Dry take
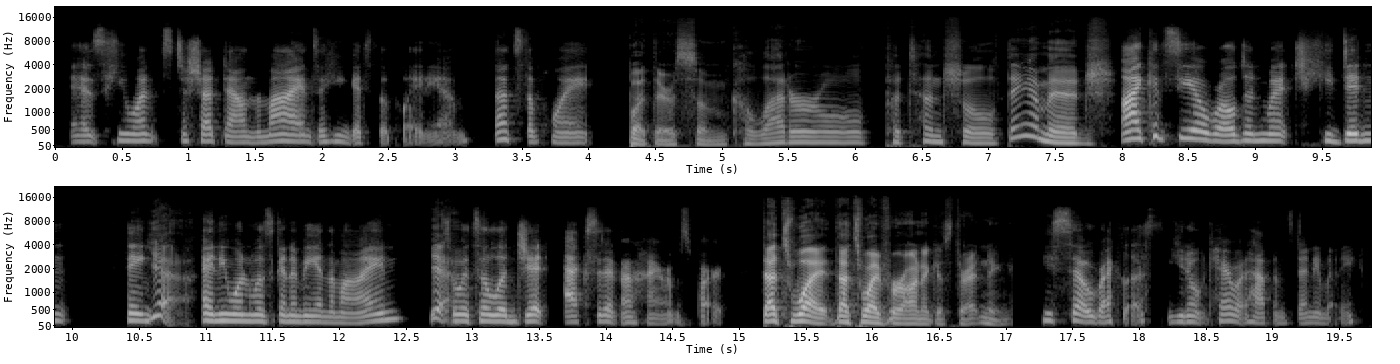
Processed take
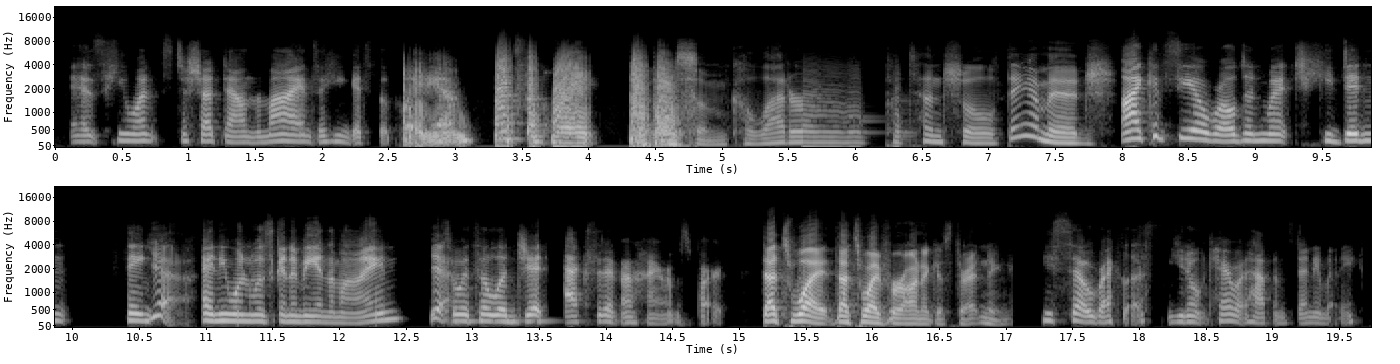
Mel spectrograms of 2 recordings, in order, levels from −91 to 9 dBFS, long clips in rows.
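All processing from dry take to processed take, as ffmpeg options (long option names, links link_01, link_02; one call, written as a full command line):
ffmpeg -i in.wav -filter_complex "[0:a]asettb=1/sr,asplit=3[link_01][link_02][link_03];[link_01]atrim=end=2.594[link_04];[link_02]atrim=start=2.59:end=4.82,asetpts=PTS-STARTPTS,afade=type=in:duration=0.004:curve=qsin,afade=type=out:start_time=2.226:duration=0.004:curve=qsin,lowpass=frequency=1000:poles=1,aeval=exprs='0.0944*sin(PI/2*7.08*val(0)/0.0944)':channel_layout=same,asplit=2[link_05][link_06];[link_06]adelay=35,volume=-12dB[link_07];[link_05][link_07]amix=inputs=2:normalize=0,atrim=end_sample=98343[link_08];[link_03]atrim=start=4.816[link_09];[link_04][link_08]acrossfade=duration=0.004:curve1=hsin:curve2=qsin[link_10];[link_10][link_09]acrossfade=duration=0.004:curve1=qsin:curve2=hsin,asettb=1/sr,asplit=3[link_11][link_12][link_13];[link_11]atrim=end=5.614[link_14];[link_12]atrim=start=5.61:end=6.47,asetpts=PTS-STARTPTS,afade=type=in:duration=0.004:curve=qsin,afade=type=out:start_time=0.856:duration=0.004:curve=qsin,equalizer=frequency=2100:width=1.6:gain=-10,bandreject=frequency=107.7:width_type=h:width=4,bandreject=frequency=215.4:width_type=h:width=4,bandreject=frequency=323.1:width_type=h:width=4,bandreject=frequency=430.8:width_type=h:width=4,bandreject=frequency=538.5:width_type=h:width=4,bandreject=frequency=646.2:width_type=h:width=4,bandreject=frequency=753.9:width_type=h:width=4,bandreject=frequency=861.6:width_type=h:width=4,bandreject=frequency=969.3:width_type=h:width=4,bandreject=frequency=1077:width_type=h:width=4,bandreject=frequency=1184.7:width_type=h:width=4,bandreject=frequency=1292.4:width_type=h:width=4,bandreject=frequency=1400.1:width_type=h:width=4,bandreject=frequency=1507.8:width_type=h:width=4,bandreject=frequency=1615.5:width_type=h:width=4,bandreject=frequency=1723.2:width_type=h:width=4,bandreject=frequency=1830.9:width_type=h:width=4,bandreject=frequency=1938.6:width_type=h:width=4,aeval=exprs='clip(val(0),-1,0.00447)':channel_layout=same[link_15];[link_13]atrim=start=6.466[link_16];[link_14][link_15]acrossfade=duration=0.004:curve1=hsin:curve2=qsin[link_17];[link_17][link_16]acrossfade=duration=0.004:curve1=qsin:curve2=hsin,asettb=1/sr,asplit=3[link_18][link_19][link_20];[link_18]atrim=end=11.244[link_21];[link_19]atrim=start=11.24:end=12.28,asetpts=PTS-STARTPTS,afade=type=in:duration=0.004:curve=qsin,afade=type=out:start_time=1.036:duration=0.004:curve=qsin,acrossover=split=380|3000[link_22][link_23][link_24];[link_23]acompressor=threshold=-43dB:ratio=3:attack=3.2:release=140:knee=2.83:detection=peak[link_25];[link_22][link_25][link_24]amix=inputs=3:normalize=0,equalizer=frequency=2800:width_type=o:width=3:gain=14.5[link_26];[link_20]atrim=start=12.276[link_27];[link_21][link_26]acrossfade=duration=0.004:curve1=hsin:curve2=qsin[link_28];[link_28][link_27]acrossfade=duration=0.004:curve1=qsin:curve2=hsin,asettb=1/sr,asplit=3[link_29][link_30][link_31];[link_29]atrim=end=12.864[link_32];[link_30]atrim=start=12.86:end=14.23,asetpts=PTS-STARTPTS,afade=type=in:duration=0.004:curve=qsin,afade=type=out:start_time=1.366:duration=0.004:curve=qsin,lowpass=3600,bandreject=frequency=60:width_type=h:width=6,bandreject=frequency=120:width_type=h:width=6,bandreject=frequency=180:width_type=h:width=6,bandreject=frequency=240:width_type=h:width=6[link_33];[link_31]atrim=start=14.226[link_34];[link_32][link_33]acrossfade=duration=0.004:curve1=hsin:curve2=qsin[link_35];[link_35][link_34]acrossfade=duration=0.004:curve1=qsin:curve2=hsin,lowpass=frequency=4300:width=0.5412,lowpass=frequency=4300:width=1.3066,acontrast=29,volume=2dB" out.wav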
